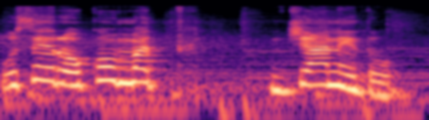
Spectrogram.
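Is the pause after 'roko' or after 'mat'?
after mat. The pause comes right after 'mat'.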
